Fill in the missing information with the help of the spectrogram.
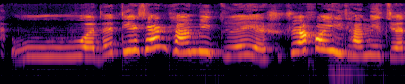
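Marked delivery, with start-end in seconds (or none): none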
